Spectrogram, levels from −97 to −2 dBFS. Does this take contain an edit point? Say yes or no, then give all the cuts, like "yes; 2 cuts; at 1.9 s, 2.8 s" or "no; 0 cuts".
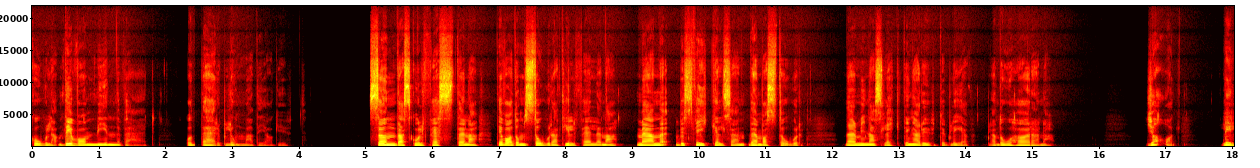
yes; 2 cuts; at 2.4 s, 16.5 s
